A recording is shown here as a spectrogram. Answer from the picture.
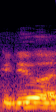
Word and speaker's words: Gudua: This is a 1937 photograph of the Gudua Mound, and I'm pronouncing this Gudua the way the Eastern Cherokee would pronounce it instead of Kedua, but the Gudua Mound,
